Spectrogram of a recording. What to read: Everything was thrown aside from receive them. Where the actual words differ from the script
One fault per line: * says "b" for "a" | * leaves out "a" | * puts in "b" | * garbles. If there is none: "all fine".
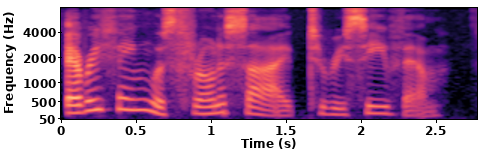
* says "to" for "from"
